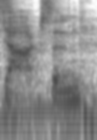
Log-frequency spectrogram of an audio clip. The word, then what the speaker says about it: dachshund: a or a dachshund adoption adoption however you pronounce that it's dachshund if anybody wants to fight me in the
